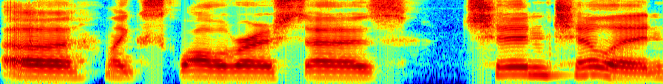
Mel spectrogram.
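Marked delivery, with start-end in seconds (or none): 2.3-3.3 put-on, wannabe American accent. Quoting someone's catchphrase to a co-streamer, in a trying-to-be American accent. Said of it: "like such a trying to be an American accent".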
